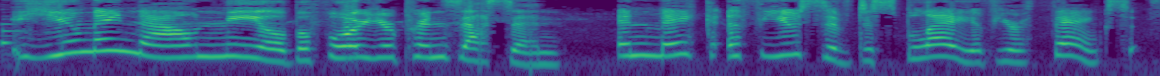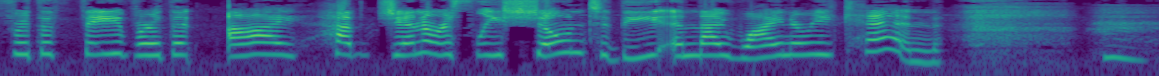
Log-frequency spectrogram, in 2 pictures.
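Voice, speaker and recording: A woman's voice: extremely high pitch, fairly bright tone, no echo, exaggerated voice. A woman voicing a theatrical teenage girl who poses as a haughty princess in a video game, declaiming grandly in archaic words. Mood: imperious. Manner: pompous, grandiose, archaic wording. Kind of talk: video game character acting.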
